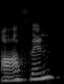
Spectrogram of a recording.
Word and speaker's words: often: two other common words where the t is silent are often although in some parts of the US the t is pronounced and Christmas notice that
